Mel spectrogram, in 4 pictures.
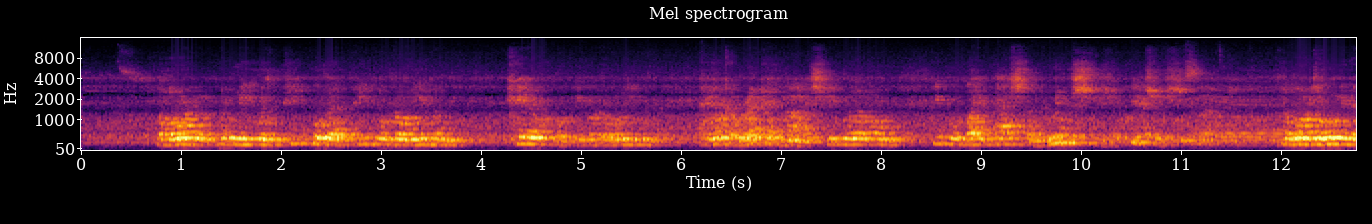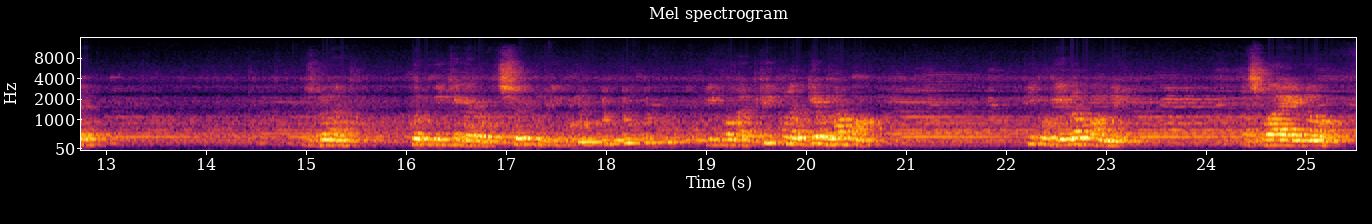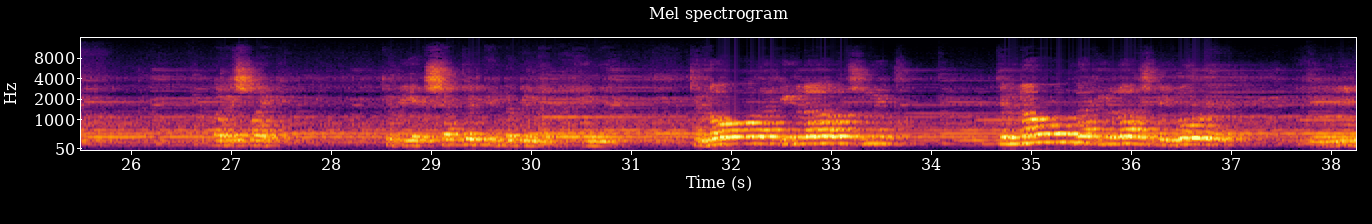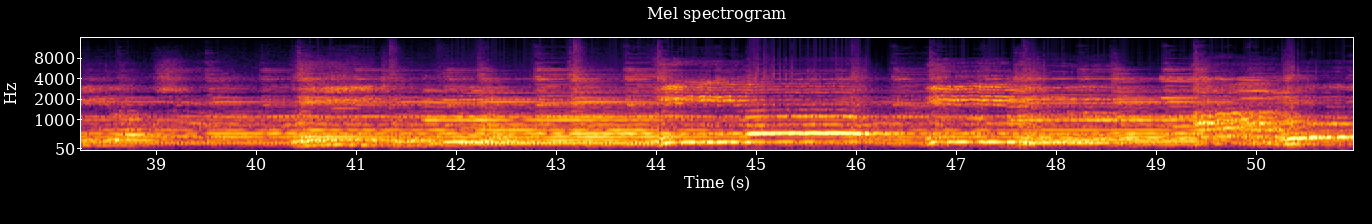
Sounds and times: Speech: 0:00.0 - 0:13.0, 0:15.0 - 0:20.8, 0:22.2 - 0:23.4, 0:24.4 - 0:25.4, 0:26.8 - 0:27.6, 0:28.5 - 0:30.8
Music: 0:00.0 - 0:50.9.

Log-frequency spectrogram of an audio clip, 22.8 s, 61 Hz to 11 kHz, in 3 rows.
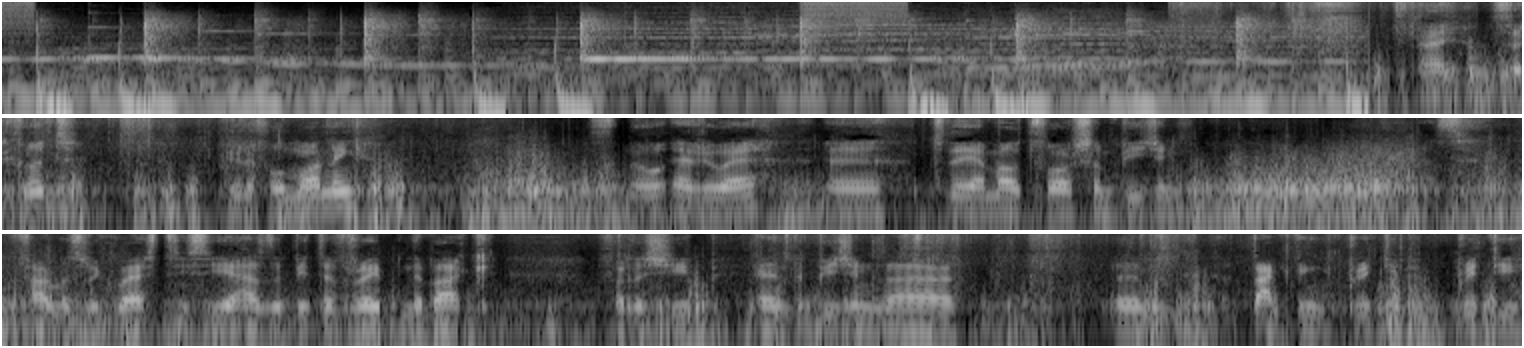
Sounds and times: Music: 0:00.0 - 0:06.8
Speech: 0:07.1 - 0:08.0, 0:08.7 - 0:09.5, 0:10.5 - 0:13.6, 0:14.7 - 0:20.0, 0:20.7 - 0:22.8.

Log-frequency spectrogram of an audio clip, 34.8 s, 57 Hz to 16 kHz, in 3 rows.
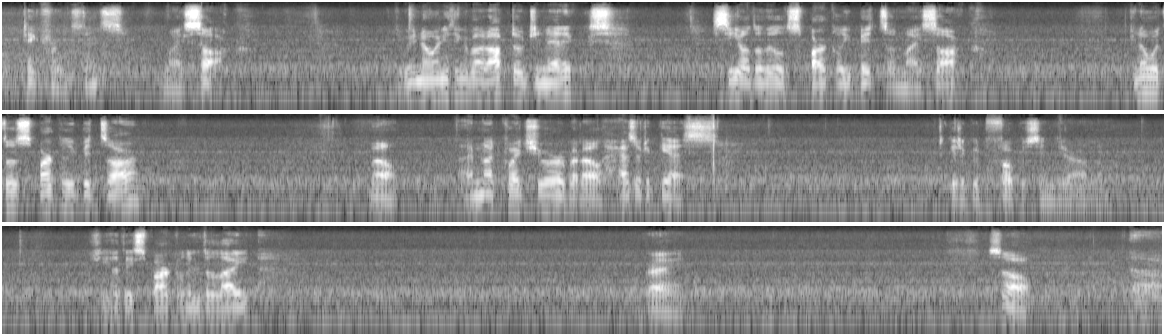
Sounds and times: Speech: 0:00.2 - 0:02.5, 0:04.0 - 0:06.3, 0:07.1 - 0:09.8, 0:11.3 - 0:13.0, 0:15.3 - 0:15.6, 0:16.2 - 0:18.8, 0:21.0 - 0:22.7, 0:24.2 - 0:25.9, 0:29.7 - 0:30.2, 0:33.1 - 0:33.6, 0:34.5 - 0:34.8.

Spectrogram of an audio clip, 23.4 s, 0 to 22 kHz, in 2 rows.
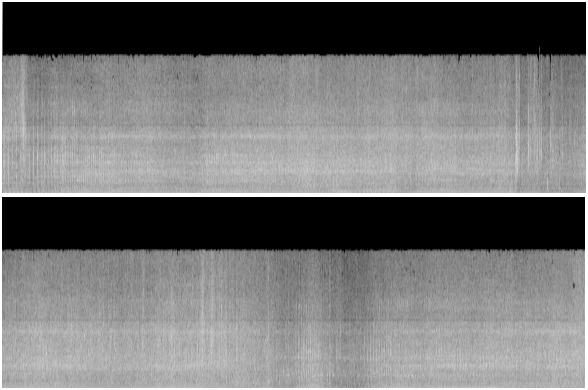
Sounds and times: Vehicle: 0:00.0 - 0:23.3.

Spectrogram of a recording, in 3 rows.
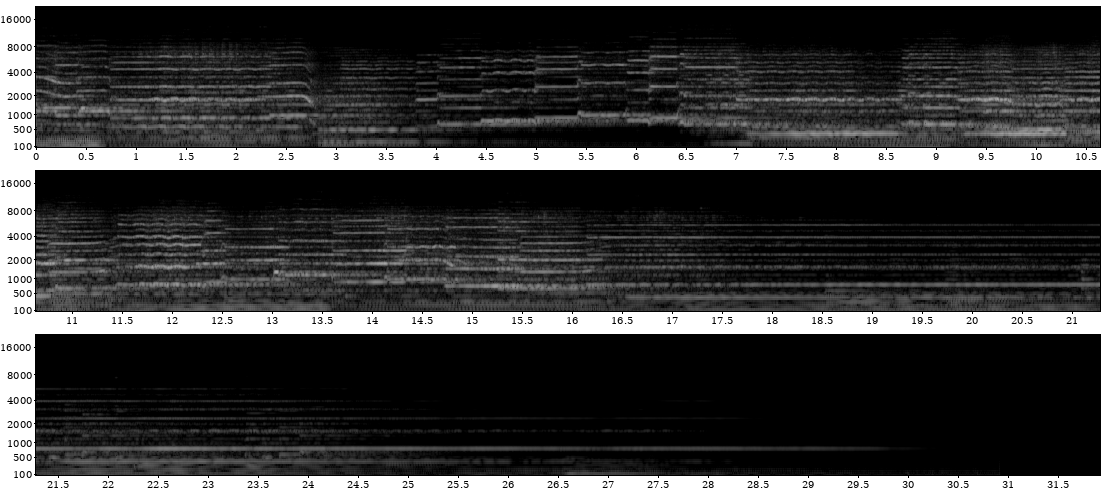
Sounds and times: Music: 0:00.0 - 0:30.9.

